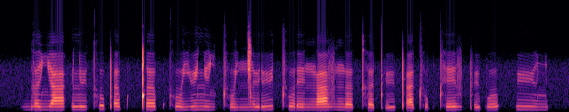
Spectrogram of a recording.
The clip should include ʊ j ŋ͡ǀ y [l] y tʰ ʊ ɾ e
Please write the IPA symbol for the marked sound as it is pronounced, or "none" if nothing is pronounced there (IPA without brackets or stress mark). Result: ɾ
